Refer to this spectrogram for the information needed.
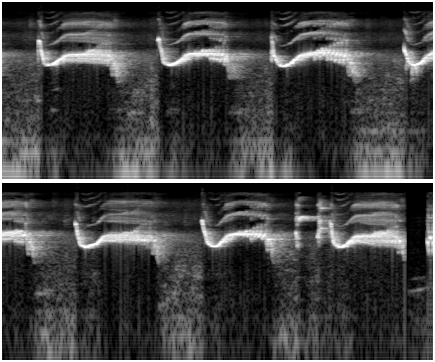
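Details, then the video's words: Asian pied starling in active pumping song, used as a lure to set other starlings singing: a steady series of seven loud whistles, each swooping down then up and sustained, under a second apart. "SUARA JALAK SUREN GACOR MOMPA"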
